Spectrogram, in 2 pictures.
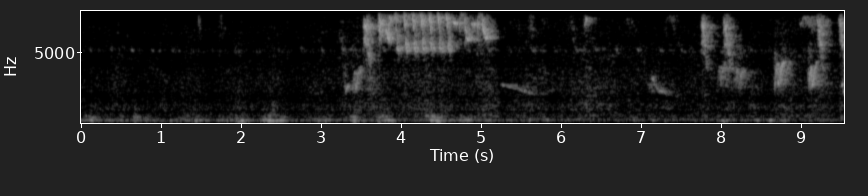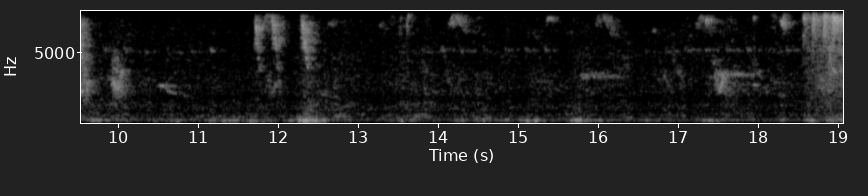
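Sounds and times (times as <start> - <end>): faint songbird trilling: 3.2 - 10.8, 15.3 - 19.0.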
